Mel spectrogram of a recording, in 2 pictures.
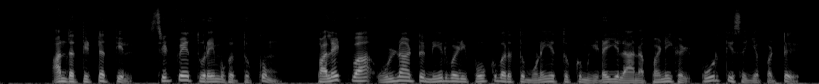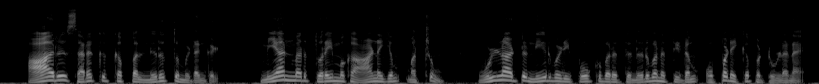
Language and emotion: Tamil, neutral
